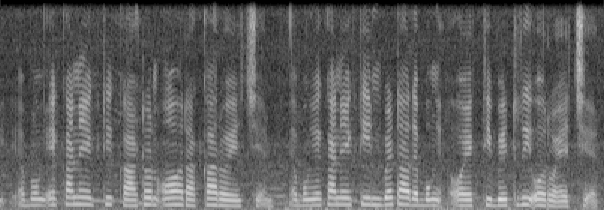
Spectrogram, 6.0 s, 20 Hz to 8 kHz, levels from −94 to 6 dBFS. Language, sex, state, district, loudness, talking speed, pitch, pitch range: Bengali, female, Assam, Hailakandi, -18 LUFS, 160 wpm, 235 Hz, 220-255 Hz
